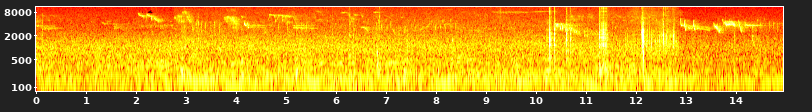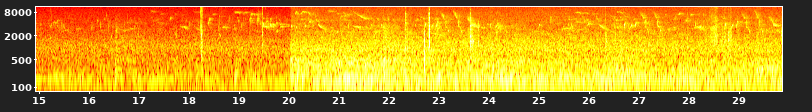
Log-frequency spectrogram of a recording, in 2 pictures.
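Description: Outdoor lakeside ambience: small birds chirping and singing over a steady low hum. A few sharp clicks sound together a little after a third of the way in, and the background grows louder about two-thirds through.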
